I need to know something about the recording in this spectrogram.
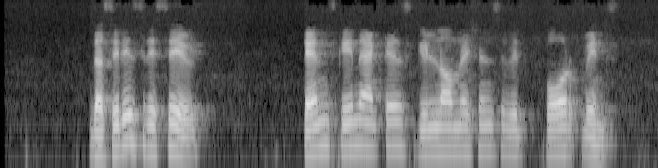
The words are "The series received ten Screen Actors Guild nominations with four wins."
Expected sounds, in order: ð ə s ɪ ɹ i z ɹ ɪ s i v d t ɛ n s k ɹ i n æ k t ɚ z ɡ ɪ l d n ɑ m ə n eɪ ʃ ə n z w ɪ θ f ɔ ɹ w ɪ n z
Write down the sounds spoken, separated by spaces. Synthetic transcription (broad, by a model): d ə s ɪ ɹ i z ɹ ɪ s i v d t ɛ n s k i n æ k t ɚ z ɡ ɪ l d n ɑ m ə n eɪ ʃ ə n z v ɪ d f ɔ ɹ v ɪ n s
